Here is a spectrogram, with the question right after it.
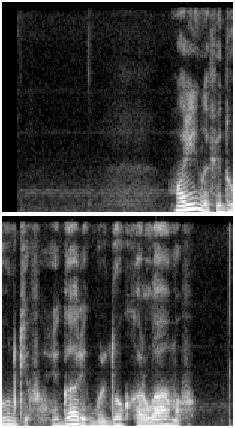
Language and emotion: Russian, sad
